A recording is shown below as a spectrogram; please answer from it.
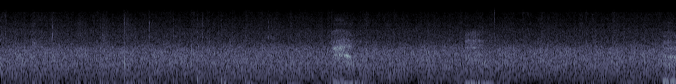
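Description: Steady, faint applause from a distant crowd, an even wash of many hands clapping throughout, with a couple of brief louder bursts near the middle, set in a comedic gaming moment.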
